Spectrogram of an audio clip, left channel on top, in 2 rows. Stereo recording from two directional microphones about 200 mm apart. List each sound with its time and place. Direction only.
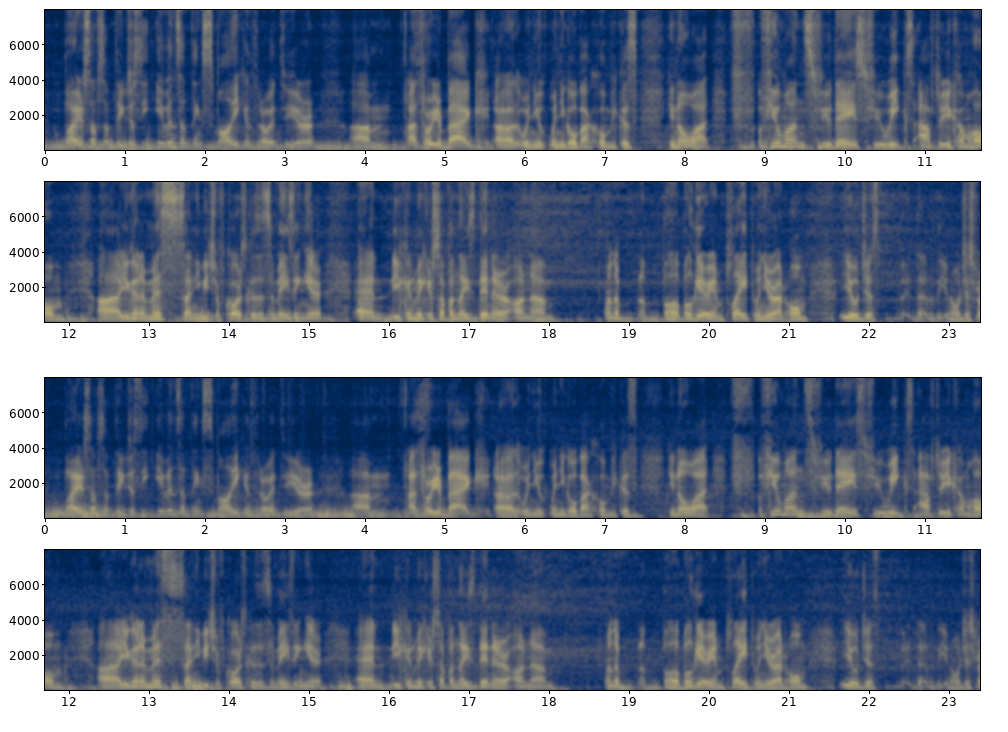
0.3 s speech: 25° left (ahead or behind)
1.5 s speech: 10° left (ahead or behind)
2.3 s speech: 20° left (ahead or behind)
18.7 s speech: 40° left (ahead or behind)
